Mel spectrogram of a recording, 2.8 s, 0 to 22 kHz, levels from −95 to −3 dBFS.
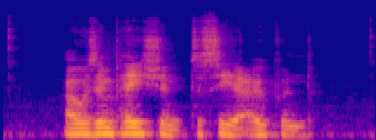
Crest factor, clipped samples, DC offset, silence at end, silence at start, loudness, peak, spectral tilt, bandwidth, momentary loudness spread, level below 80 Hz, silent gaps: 18 dB; under 0.1%; under 0.1%; 0.5 s; 0.5 s; -31 LUFS; -14 dBFS; -6 dB/octave; 13.5 kHz; 14 LU; -66 dBFS; none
